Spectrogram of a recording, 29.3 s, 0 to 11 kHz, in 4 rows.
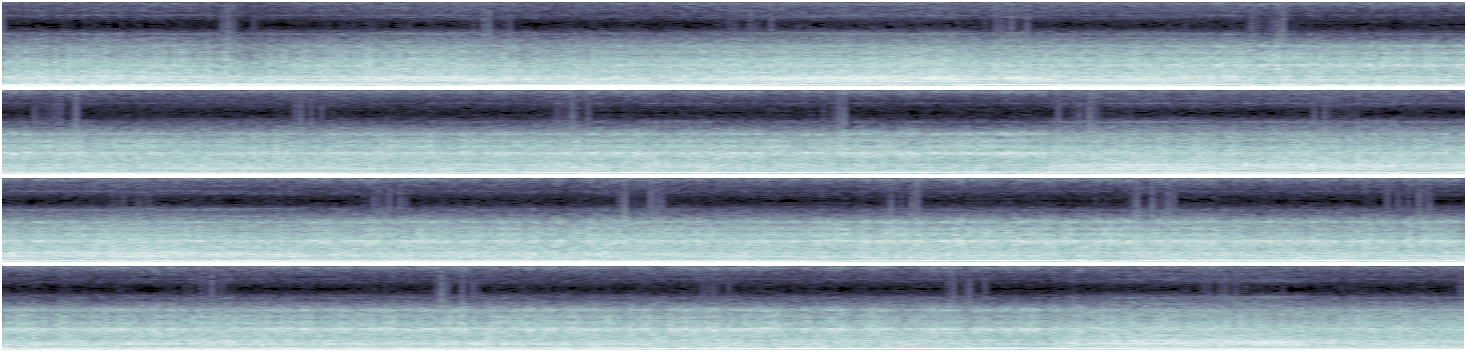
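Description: Suzuki SV650's V-twin engine running hard on a twisty road, its pitch climbing and then dropping again and again with throttle and gear changes, over steady wind noise on the microphone.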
